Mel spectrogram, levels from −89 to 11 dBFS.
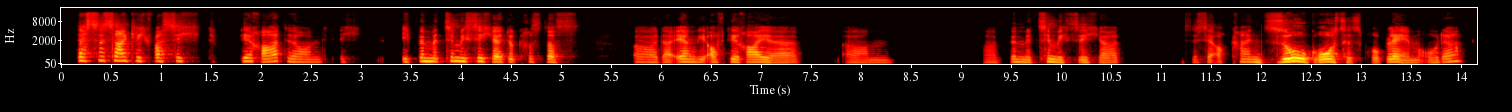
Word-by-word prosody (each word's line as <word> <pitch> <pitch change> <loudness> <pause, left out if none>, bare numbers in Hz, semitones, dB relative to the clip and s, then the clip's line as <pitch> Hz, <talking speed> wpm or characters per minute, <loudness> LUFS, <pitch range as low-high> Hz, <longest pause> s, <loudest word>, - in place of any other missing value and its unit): das 265 +1 0
ist 285 0 -3
eigentlich, 260 -3 +2
was 240 +1 -2
ich 235 0 -8
d - - -24 0.3
dir 230 -3 -1
rate, 205 -1 -1
und 175 -1 -11
ich 185 - -22 0.4
ich 200 0 -8
bin 235 -1 +2
mir 215 -1 -2
ziemlich 225 -1 0
sicher, 215 -6 +1
du 190 0 -4
kriegst 200 0 -16
das, 190 0 -5 0.5
äh, 175 -1 -8
da 175 0 -6
irgendwie 190 -2 -1
auf - - -3
die 190 - -2
Reihe, 170 -3 -2 0.4
ähm 150 0 -14 0.9
äh, 160 -1 -16
bin 185 -1 -4
mir 170 -1 -6
ziemlich 175 -4 -3
sicher. 165 -1 -7 0.6
Es 155 - -30
ist 175 0 -15
ja - - -7
auch - - -13
kein 180 -4 -5
so 195 +6 +9
großes 180 -4 +3
Problem, 150 -1 -1
oder? 185 +10 -7
185 Hz, 165 wpm, -27 LUFS, 170-220 Hz, 0.9 s, so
